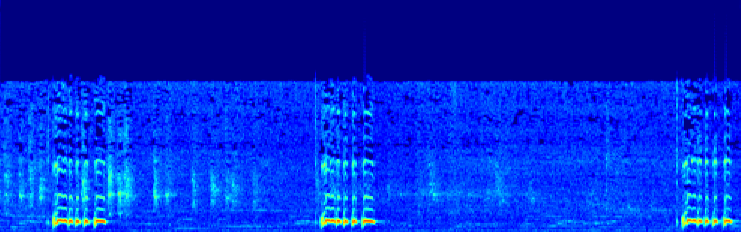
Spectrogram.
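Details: Local zebra dove cooing to prompt a reply from other doves: three phrases of fast, bubbling, stuttered coos, each ending in a drawn-out trill, spaced about three seconds apart, with faint distant chirps and low hum behind.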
